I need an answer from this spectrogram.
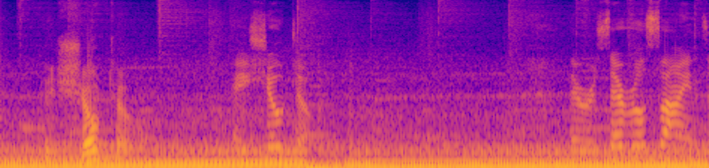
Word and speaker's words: Peixoto: So the name is pronounced Peixoto. Peixoto.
